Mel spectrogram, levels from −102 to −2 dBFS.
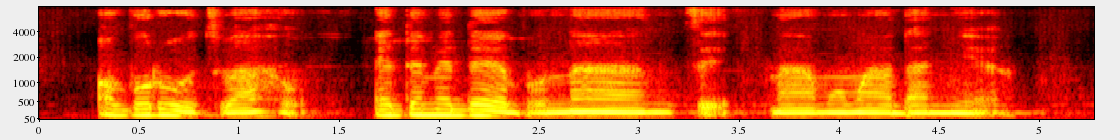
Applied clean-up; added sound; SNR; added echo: neural separator model SepFormer DNS4.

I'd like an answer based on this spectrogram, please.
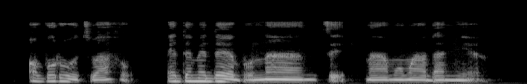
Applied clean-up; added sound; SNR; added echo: neural mask model DeepFilterNet 3.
